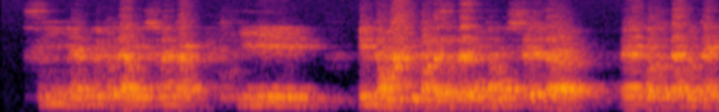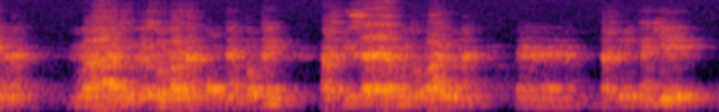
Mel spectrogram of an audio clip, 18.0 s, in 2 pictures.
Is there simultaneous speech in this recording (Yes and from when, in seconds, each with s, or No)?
No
